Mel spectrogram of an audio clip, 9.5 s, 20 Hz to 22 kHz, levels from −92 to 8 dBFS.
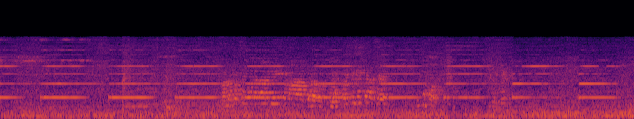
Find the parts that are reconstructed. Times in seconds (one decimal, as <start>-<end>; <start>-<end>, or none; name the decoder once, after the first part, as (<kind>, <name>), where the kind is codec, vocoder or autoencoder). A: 0.0-2.9 (autoencoder, DAC-VAE); 3.7-4.5; 6.1-9.5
